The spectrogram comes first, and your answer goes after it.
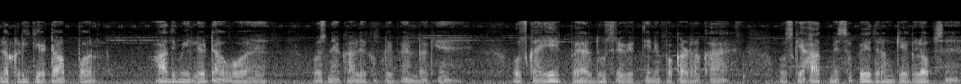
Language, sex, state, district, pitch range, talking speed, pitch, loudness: Hindi, male, Chhattisgarh, Sukma, 80-100 Hz, 195 wpm, 90 Hz, -22 LUFS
